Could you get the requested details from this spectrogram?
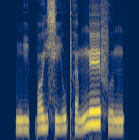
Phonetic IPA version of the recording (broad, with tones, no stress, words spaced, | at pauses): ŋiː˨p̚ɔː˧j siː˨˥wpʰɐ˨˥m ŋɛː˥ fʊ˧ŋ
